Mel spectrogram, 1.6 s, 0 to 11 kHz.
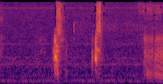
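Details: A small Chihuahua, about 20 cm tall, snores loudly while asleep with its tongue out and twitching a little. Two short, harsh snorts are followed by a longer, raspy, buzzing breath.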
